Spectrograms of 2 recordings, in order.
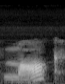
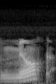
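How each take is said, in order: First: The vowel sounds like the a in 'father'. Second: The vowel sounds like the i in 'sit'. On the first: "how I say it, malk" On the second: "instead of milk"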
